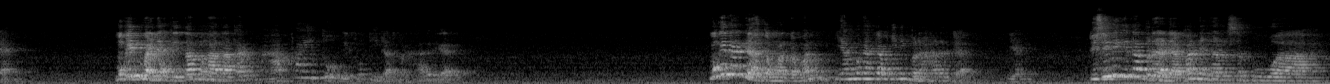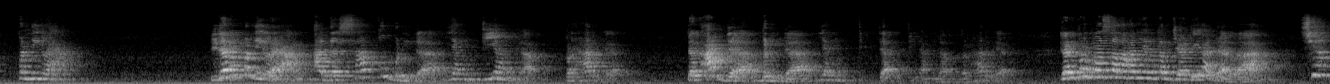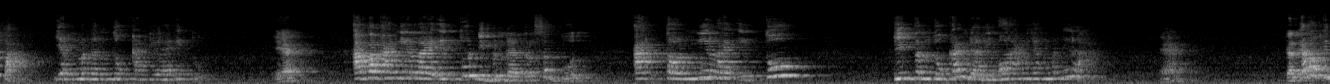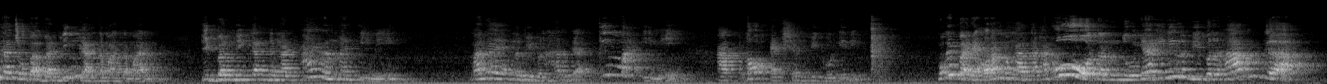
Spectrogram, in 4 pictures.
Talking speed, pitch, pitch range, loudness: 110 wpm, 255 Hz, 220-310 Hz, -27 LUFS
